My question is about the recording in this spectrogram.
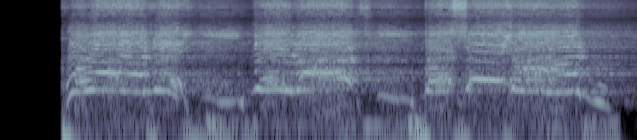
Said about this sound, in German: Doch wieder mal zerriss ein Schrei die Idylle.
